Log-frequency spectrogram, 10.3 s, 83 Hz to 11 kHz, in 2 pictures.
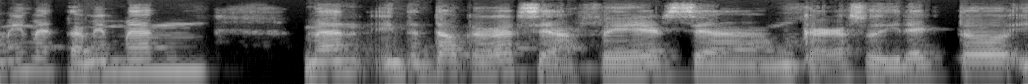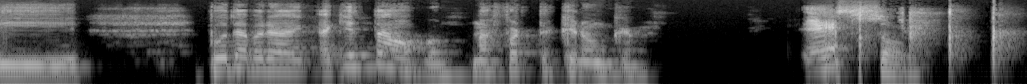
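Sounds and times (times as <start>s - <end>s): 
speech: 0.0s - 8.5s, 9.2s - 9.9s
sharp hand claps: 9.4s - 10.2s.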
